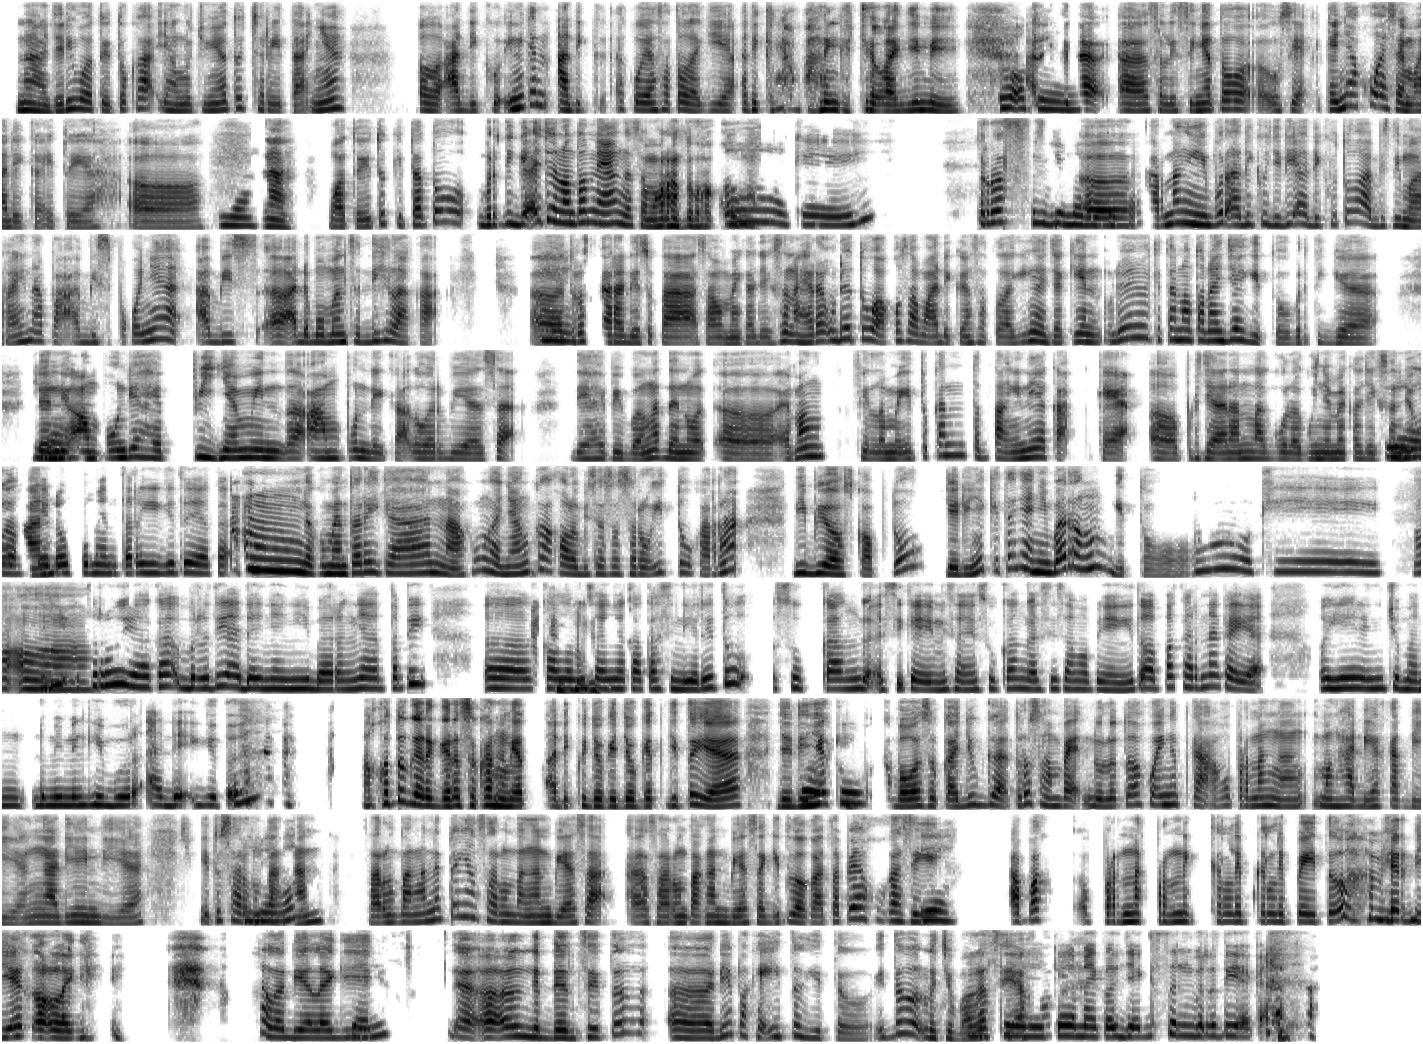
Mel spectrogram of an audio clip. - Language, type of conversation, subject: Indonesian, podcast, Punya momen nonton bareng keluarga yang selalu kamu ingat?
- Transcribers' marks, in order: laughing while speaking: "yang"; laughing while speaking: "orang tuaku"; in English: "happy-nya"; in English: "happy"; chuckle; other background noise; chuckle; chuckle; in English: "Dance"; in English: "nge-dance"; laugh; chuckle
